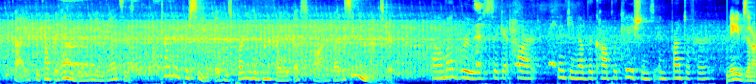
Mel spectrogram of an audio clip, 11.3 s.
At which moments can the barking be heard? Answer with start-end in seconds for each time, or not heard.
0.9-2.6, 7.1-8.4.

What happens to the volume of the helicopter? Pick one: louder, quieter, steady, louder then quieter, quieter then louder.
quieter.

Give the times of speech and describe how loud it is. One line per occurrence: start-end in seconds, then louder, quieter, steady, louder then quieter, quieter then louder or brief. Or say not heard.
0.1-11.3 steady.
